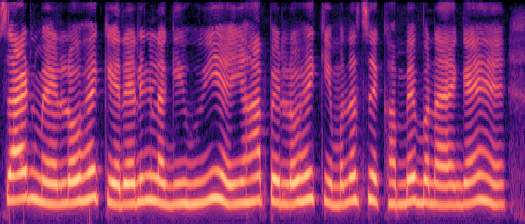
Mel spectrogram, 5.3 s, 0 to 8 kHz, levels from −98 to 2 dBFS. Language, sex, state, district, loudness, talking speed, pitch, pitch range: Hindi, female, Jharkhand, Garhwa, -14 LUFS, 205 wpm, 295 Hz, 275-320 Hz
